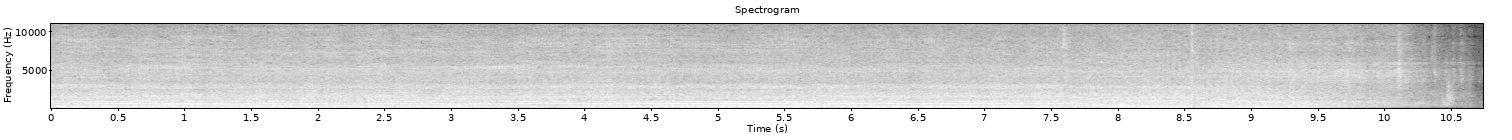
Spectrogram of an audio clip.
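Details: Restored Hoover Junior Dirtsearcher 1354A upright vacuum after a stretched agitator belt was replaced: steady motor hum with a smooth belt whir, no slipping or squeal, then a clean spin-down at switch-off; belt drive healthy.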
